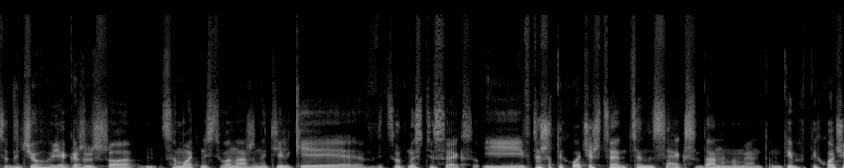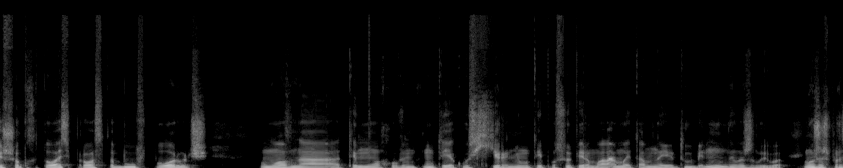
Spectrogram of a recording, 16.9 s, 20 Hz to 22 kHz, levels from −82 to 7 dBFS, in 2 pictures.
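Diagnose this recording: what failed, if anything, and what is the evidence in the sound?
A burst of packet loss on the network leg appears at 5.27–5.35 s, after "відсутності сексу і", and at 11.62–11.71 s, before "ти мог увімкнути якусь". About 60 ms went missing each time. The receiver continued the last sound and faded it out. A spectrogram shows a frozen, decaying continuation, then an abrupt resumption.

Short concealed packet loss, also in the network path, occurs at 9.74–9.80 s, at 14.47–14.53 s between "увімкнути якусь хірню типу" and "там на", and at 15.69–15.72 s. Gaps of 20–40 ms were bridged by extrapolation, leaving brief smears. A spectrogram shows short, overly smooth patches, and the waveform shows slight seams where the fill crossfades back.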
